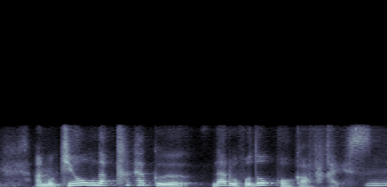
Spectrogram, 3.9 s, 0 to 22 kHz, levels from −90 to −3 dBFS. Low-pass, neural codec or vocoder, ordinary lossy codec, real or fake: 7.2 kHz; codec, 24 kHz, 0.9 kbps, WavTokenizer, large speech release; none; fake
